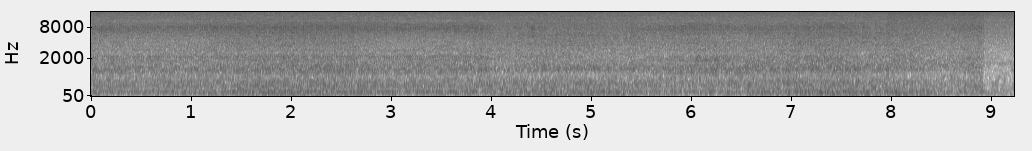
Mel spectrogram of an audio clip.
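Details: 1999 Jeep Grand Cherokee WJ 4.7 V8 with an unstable idle and a bad exhaust smell: the idle hunts slightly with an uneven, wavering note. Owner suspects a vacuum leak, but this is not confirmed.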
